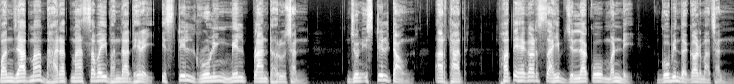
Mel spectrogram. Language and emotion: Nepali, neutral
